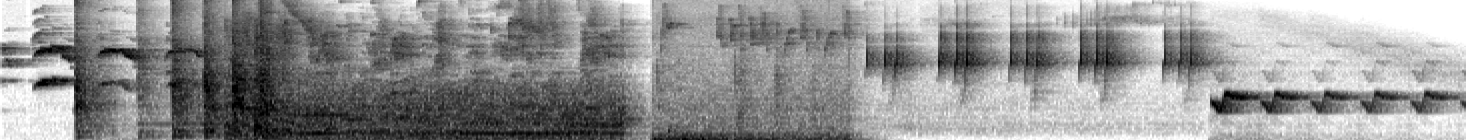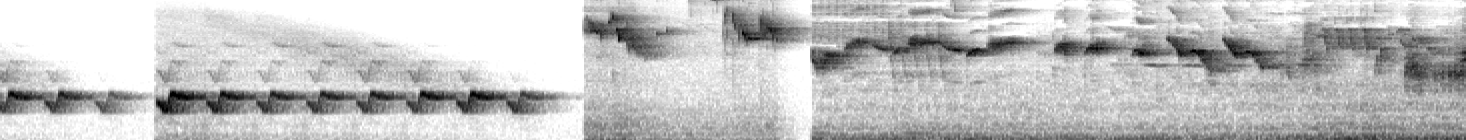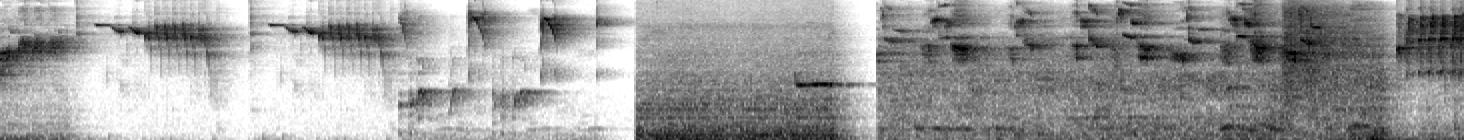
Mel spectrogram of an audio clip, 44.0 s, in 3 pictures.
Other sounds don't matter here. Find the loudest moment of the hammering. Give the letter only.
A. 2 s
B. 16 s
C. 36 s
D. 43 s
A.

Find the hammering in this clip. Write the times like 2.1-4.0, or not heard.
0.7-2.8.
